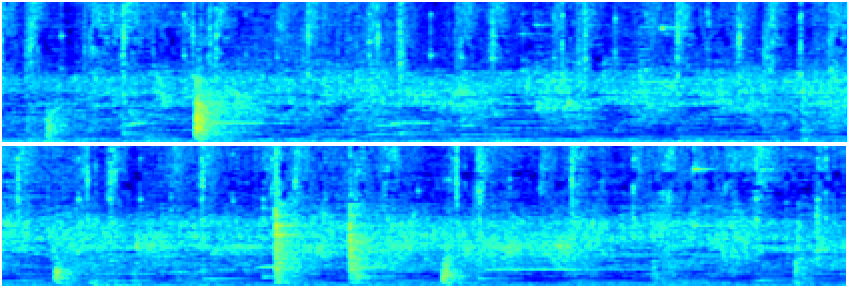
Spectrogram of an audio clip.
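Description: Chicken frying in butter and garlic in a pan, a steady close sizzle with occasional sharp stirring scrapes and clinks, no talk.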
